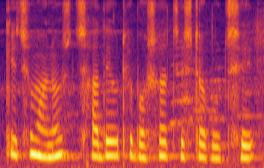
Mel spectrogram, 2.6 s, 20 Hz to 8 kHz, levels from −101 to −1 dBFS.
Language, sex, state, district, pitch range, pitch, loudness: Bengali, female, West Bengal, Alipurduar, 225-255 Hz, 245 Hz, -13 LUFS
